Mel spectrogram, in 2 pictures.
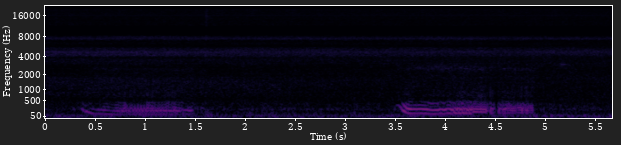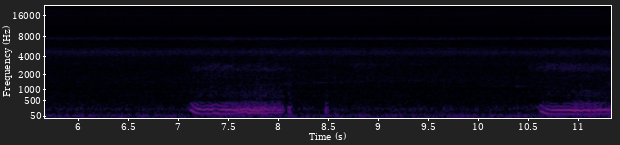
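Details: Old cat snoring while napping: low, rumbling snores about every 3.5 seconds, near 17 a minute, with quiet breathing between.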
